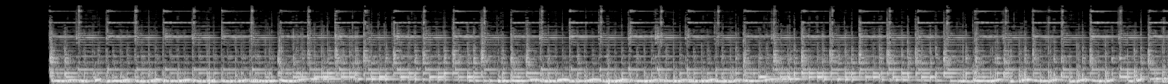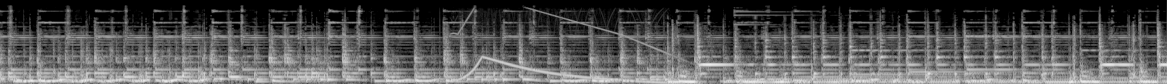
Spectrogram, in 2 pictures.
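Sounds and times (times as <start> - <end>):
Marathi dholki drum: 0.5 - 23.3.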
